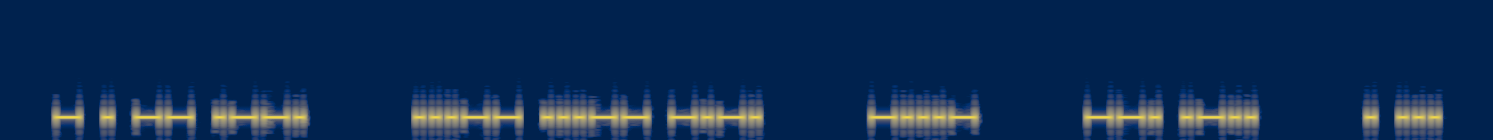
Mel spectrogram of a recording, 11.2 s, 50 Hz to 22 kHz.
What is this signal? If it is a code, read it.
Morse code, heard as a keyed tone, about 20 wpm, 700 Hz. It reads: TEMP 33C <BT> GL ES
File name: UK MASTER QSOs TRAINING / 20WPM / UK MASTER QSOs 0061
